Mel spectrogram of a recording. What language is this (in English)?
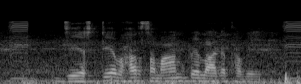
Bhojpuri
